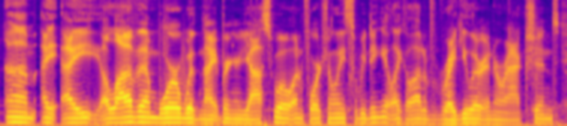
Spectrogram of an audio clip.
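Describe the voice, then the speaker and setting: A man's voice: lowish voice, little pitch movement, fast, soft background music. A man hosting a reaction video, giving casual commentary in an informal, musing way.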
